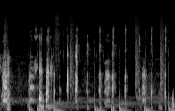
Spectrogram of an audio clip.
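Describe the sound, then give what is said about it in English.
A big dog, the size of a small bear, barks in quick, loud bursts mixed with drawn-out howling tones, repeating irregularly through the whole stretch, with a voice briefly chiming in. “you they're howling at me in the background.”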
